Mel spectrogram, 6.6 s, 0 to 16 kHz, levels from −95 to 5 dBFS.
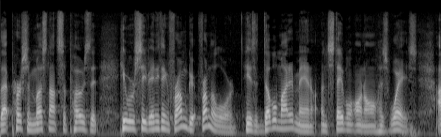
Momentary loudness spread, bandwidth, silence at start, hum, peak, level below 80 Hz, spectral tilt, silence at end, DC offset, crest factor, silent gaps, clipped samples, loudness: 7 LU; 12.5 kHz; 0 s; none; -8 dBFS; -62 dBFS; -5.5 dB/octave; 0 s; under 0.1%; 20 dB; none; under 0.1%; -30 LUFS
